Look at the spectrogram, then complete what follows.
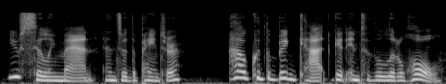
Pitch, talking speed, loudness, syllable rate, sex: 205 Hz, 215 wpm, -20 LUFS, 5.7 syllables/s, female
